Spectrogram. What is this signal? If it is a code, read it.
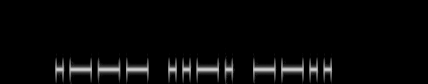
Morse code, heard as a keyed tone, about 17 wpm, 700 Hz. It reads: JFZ
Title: USA Call Sign Postfixes - 3 Letters 17wpm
